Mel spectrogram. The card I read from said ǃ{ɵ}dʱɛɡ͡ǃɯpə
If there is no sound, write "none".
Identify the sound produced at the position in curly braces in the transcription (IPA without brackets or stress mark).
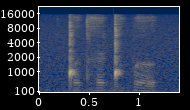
ə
